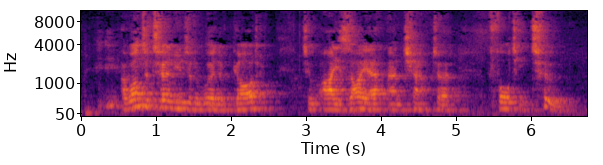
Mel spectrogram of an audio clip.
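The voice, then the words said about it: Non-local accent. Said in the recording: “As you will see, hear from my accent, I'm not from these parts at all.”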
